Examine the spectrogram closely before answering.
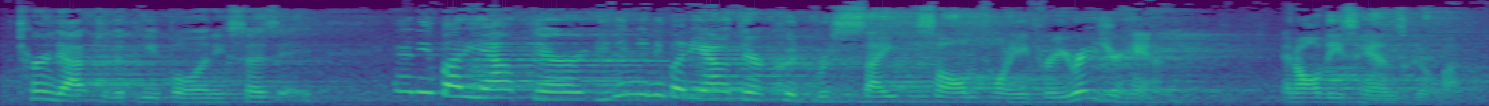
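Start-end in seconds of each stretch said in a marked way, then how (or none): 2.0-5.8 loud, high call to the audience; a priest calling out to the crowd, loud and high. Retold or imitated.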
